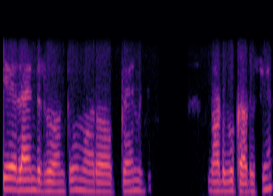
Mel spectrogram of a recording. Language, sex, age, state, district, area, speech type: Odia, male, 18-30, Odisha, Koraput, urban, conversation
